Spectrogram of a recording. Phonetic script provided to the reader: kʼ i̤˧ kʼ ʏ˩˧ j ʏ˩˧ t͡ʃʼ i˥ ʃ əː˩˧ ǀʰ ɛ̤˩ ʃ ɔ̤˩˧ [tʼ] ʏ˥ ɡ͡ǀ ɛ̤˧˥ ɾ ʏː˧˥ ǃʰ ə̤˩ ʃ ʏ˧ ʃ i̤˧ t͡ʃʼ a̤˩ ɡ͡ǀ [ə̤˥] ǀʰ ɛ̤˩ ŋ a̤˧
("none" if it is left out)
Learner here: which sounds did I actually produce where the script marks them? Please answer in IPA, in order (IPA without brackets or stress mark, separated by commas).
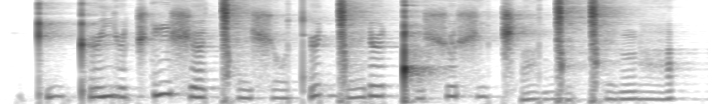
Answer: tʼ, ə̤˩˧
